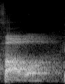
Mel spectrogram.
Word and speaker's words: Fauble: Fauble. Yeah. – It's all right. Many years of French, and like you always want to go for the French pronunciation.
